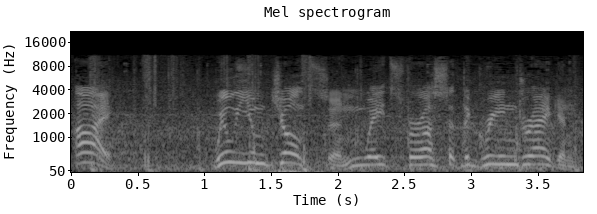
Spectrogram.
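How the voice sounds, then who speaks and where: An eager young servant answers in formal, respectful period speech. His voice sits high. Clear street sounds run under this game cutscene. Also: sing-song, unhurried, background noise, exaggerated voice. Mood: deferential. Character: young male eager, deferential loyal servant. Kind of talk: video game cutscene dialogue.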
